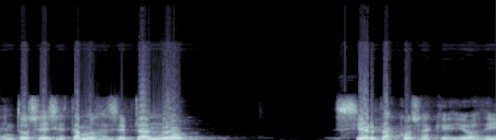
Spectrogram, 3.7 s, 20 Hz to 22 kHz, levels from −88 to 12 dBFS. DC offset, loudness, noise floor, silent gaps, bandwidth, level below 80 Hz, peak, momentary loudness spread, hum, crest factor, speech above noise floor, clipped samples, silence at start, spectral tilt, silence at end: under 0.1%; -9 LUFS; -68 dBFS; none; 11.5 kHz; -46 dBFS; 0 dBFS; 7 LU; none; 10 dB; 59 dB; 0.4%; 0 s; -5.5 dB/octave; 0 s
